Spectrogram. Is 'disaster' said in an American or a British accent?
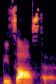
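British. It is said in a British accent.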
